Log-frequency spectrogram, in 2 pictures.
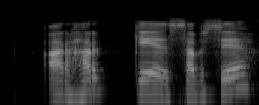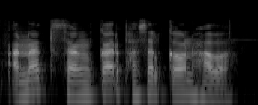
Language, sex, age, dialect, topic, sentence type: Magahi, male, 18-24, Western, agriculture, question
